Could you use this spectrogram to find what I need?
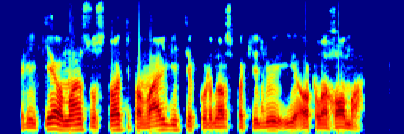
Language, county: Lithuanian, Marijampolė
